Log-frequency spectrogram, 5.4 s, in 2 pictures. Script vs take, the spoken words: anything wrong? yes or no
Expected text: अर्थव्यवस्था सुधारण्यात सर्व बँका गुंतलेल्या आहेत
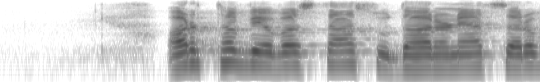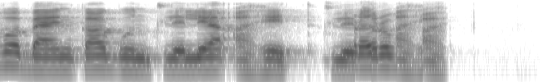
yes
